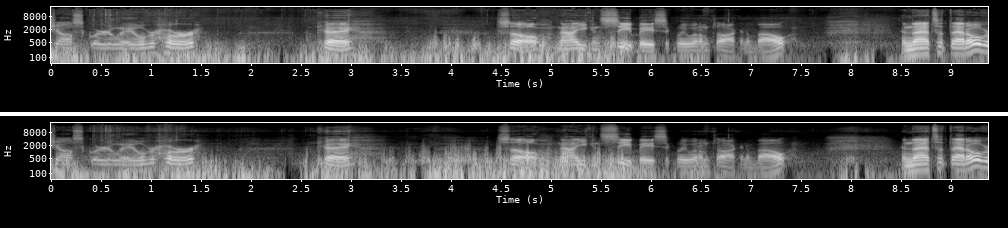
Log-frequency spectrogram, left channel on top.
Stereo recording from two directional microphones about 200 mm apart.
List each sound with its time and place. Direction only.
0.0 s speech: 25° left (ahead or behind)
2.6 s speech: 30° left (ahead or behind)
4.4 s speech: 30° left (ahead or behind); by 7.3 s 10° left (ahead or behind)
8.4 s speech: 15° left (ahead or behind)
